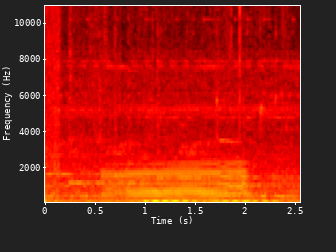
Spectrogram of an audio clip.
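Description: Cattle lowing in a rural Bhutanese setting: a single long, sustained moo rising and then fading, fairly close and clear over a low steady background hum, with no talking.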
